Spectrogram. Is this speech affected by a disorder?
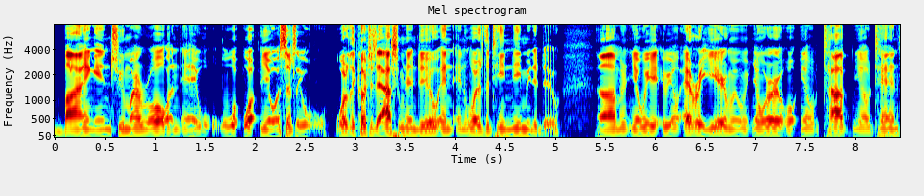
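Yes: stutter; stutter first noticed in high school, magnified on mission while learning Spanish; past speech therapists helped a little, detailed preparation learned from coach Lewis at Lone Peak; trips over words, can't get words out off the cuff, less when prepared, confident; here repeated sounds.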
